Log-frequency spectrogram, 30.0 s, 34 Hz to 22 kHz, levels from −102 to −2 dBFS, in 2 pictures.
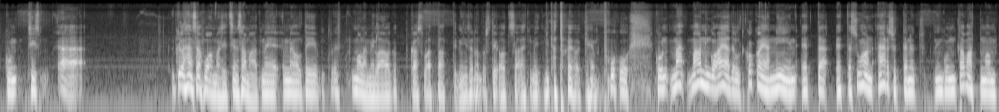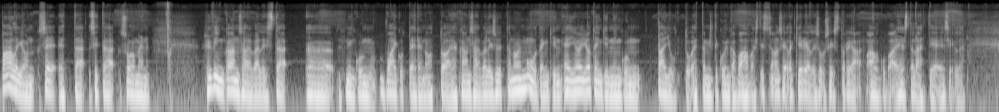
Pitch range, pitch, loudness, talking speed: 90-115 Hz, 100 Hz, -20 LUFS, 150 wpm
